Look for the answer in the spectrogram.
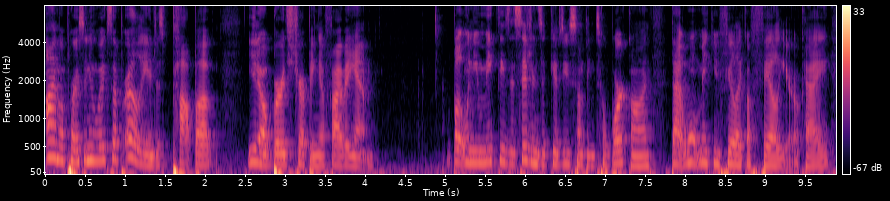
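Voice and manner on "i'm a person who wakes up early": high-pitched, loud, fast, eager morning-person voice. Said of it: "be like".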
